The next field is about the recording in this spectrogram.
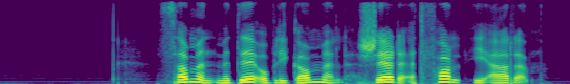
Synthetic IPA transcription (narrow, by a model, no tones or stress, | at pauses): sɑmənmeːd̪eːʔoːbliːɡɑməlʃeːɖḛːʔɛt̪fɑliːʔæːɾə̰n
